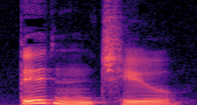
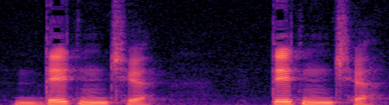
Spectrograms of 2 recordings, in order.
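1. t 和 you 合并成一个完整的 ch。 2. 语速更快时，you 弱化成 ye。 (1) "碰到了you 前面的ye 一定变成ch，所以是读成didn't you" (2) "读得再快一点呢，那个you 又会弱化成ye"

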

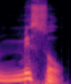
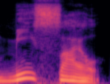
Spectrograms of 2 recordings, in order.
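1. 这个词是用美式发音读的。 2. 这个词是用英式发音读的。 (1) "而美国人是missile" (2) "而在英音当中呢叫missile"

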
